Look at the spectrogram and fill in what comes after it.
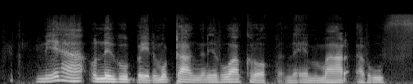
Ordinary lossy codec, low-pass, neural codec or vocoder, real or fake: none; 10.8 kHz; codec, 16 kHz in and 24 kHz out, 0.6 kbps, FocalCodec, streaming, 4096 codes; fake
